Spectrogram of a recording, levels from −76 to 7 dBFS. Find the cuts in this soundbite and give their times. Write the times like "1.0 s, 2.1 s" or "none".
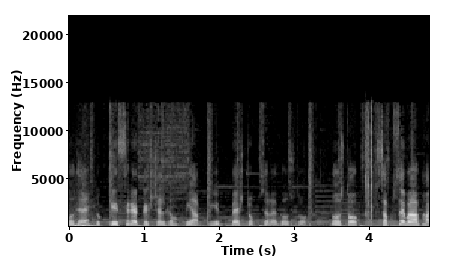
none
